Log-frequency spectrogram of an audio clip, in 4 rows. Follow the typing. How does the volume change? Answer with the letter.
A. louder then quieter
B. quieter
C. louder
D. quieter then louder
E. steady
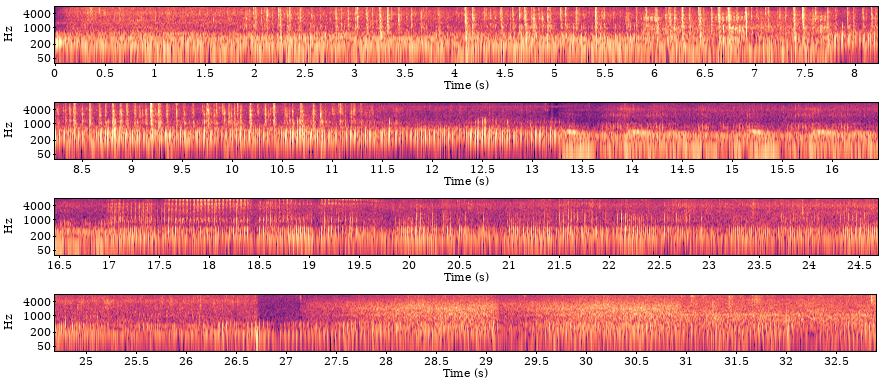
E.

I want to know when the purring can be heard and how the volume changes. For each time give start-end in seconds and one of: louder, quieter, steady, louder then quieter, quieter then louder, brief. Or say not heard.
0.0-32.8 quieter.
